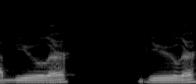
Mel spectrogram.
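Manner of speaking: low, dead flat, monotone delivery. Warning against dull presenters, the speaker does a Ben Stein monotone. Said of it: "His voice is very monotone, and it's all like this".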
